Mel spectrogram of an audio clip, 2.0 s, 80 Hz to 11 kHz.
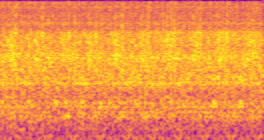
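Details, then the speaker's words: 1939 Ford Coupe engine idling after replacing a bad fuel pump, which may have had raised pressure overflowing the carburetor: even, steady idle with a soft busy exhaust note and no knocks or misses; running happily, normal idle. "Happily running. Yep. Sounds better already."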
